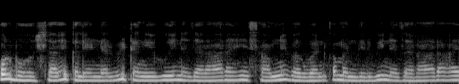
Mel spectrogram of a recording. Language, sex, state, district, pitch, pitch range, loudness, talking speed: Hindi, female, Bihar, Katihar, 185 Hz, 180-200 Hz, -21 LUFS, 275 wpm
